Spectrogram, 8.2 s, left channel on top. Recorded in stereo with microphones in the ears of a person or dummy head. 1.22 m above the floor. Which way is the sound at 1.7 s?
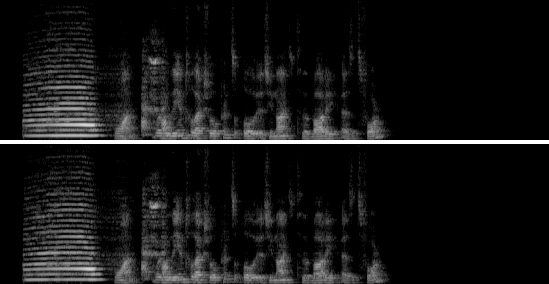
5° right (ahead or behind).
